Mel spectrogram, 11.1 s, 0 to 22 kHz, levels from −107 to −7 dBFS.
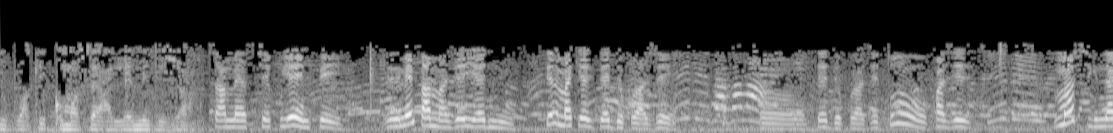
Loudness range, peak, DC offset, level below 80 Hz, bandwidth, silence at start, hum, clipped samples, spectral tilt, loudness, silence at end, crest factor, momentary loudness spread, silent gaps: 4 LU; -6 dBFS; under 0.1%; -50 dBFS; 5.8 kHz; 0 s; none; under 0.1%; -3.5 dB/octave; -25 LUFS; 0 s; 18 dB; 11 LU; none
